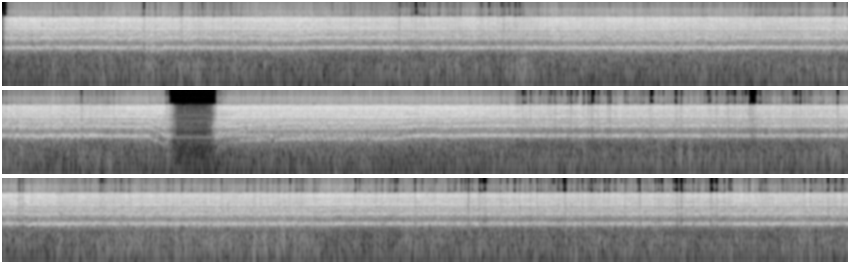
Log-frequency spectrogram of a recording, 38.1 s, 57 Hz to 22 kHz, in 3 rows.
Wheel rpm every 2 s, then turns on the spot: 220, 220, 220, 230, 210, 220, 220, 120, 150, 200, 230, 230, 230, 230, 230, 230, 230, 240, 230.
none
